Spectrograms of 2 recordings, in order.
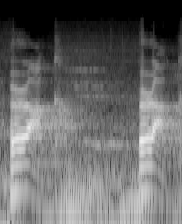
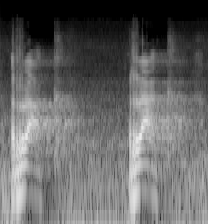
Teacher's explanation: and for example this is your lip now you have to take your lip forward make it in round shape and pull up your tongue at the back side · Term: American pronunciation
